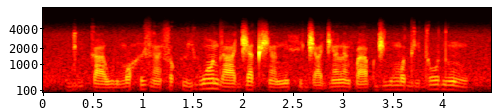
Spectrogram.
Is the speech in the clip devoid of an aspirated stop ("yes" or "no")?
yes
